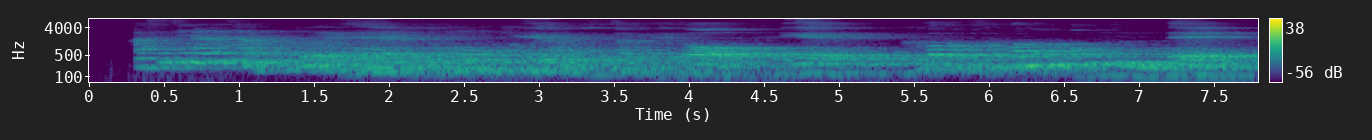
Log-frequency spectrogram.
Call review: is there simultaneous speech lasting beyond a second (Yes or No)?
Yes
